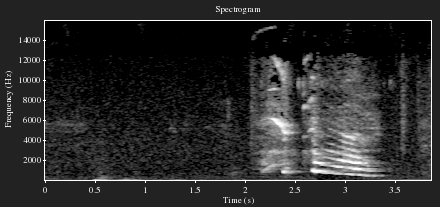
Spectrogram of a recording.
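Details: Shiba Inu named Baku giving a short love cry in the autumn mating season, noisily demanding a walk early in the morning: after two soft thumps, a brief yowling call of about a second that slides down in pitch, with clear overtones, in a quiet room.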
